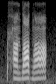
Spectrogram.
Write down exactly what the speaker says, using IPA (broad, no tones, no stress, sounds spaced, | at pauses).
ħ ũ dˤ i dˤ ɑ̃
